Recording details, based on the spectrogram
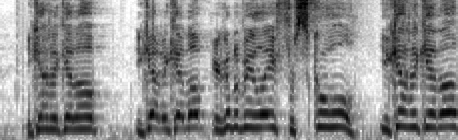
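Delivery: put-on very high, fast, rattled-off panicked yelling. Retelling how a brother burst in: imitating panicked yelling. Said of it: "he started yelling in a panic".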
